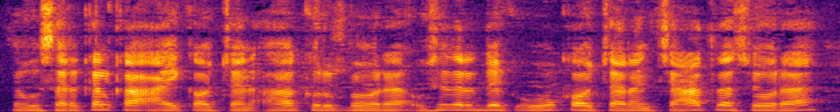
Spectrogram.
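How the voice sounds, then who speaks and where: A man teaching English reading, slowly saying each word aloud and repeating it, speaking in a slightly higher voice. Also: little pitch movement. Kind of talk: language lesson explaining pronunciation.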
